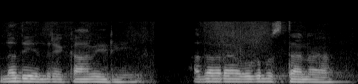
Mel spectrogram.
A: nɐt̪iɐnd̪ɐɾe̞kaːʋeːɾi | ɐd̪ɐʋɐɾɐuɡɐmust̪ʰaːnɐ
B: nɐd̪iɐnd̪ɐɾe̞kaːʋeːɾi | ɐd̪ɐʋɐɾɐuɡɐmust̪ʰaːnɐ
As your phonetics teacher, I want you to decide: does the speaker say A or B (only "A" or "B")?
B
